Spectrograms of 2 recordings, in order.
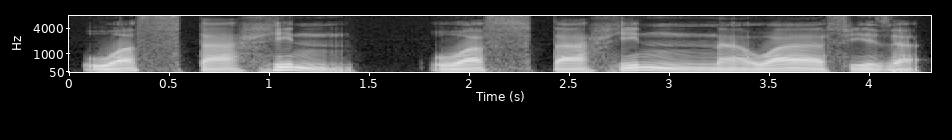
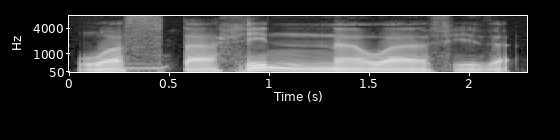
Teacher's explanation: Ketika domir ya'ul mukhatabah berharokat sukun ini bertemu setelahnya dengan al, nah, pada an-nawafidha, maka di sini kita tidak baca panjang, kita tidak baca mad pada kata waftahi, nah, ya, tapi kita langsung baca tanpa mad.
